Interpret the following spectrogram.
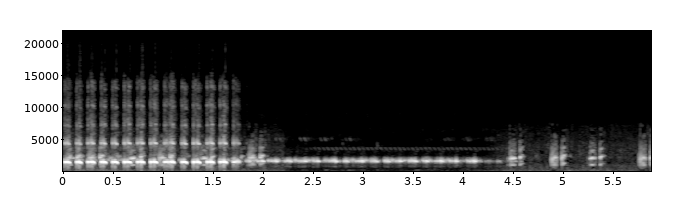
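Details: Frog sounds: a fast series of sharp clicking pulses, then a steady drawn-out trilling tone, followed by a few scattered rasping notes.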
